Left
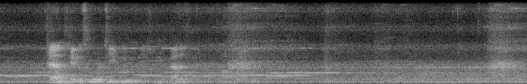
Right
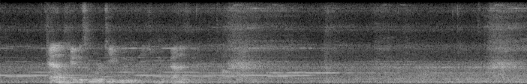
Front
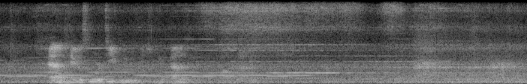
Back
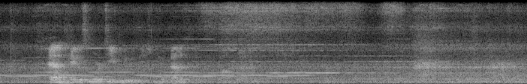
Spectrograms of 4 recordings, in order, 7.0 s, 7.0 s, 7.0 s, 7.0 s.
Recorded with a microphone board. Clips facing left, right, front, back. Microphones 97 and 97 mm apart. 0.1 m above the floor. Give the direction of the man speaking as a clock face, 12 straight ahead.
9 o'clock.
